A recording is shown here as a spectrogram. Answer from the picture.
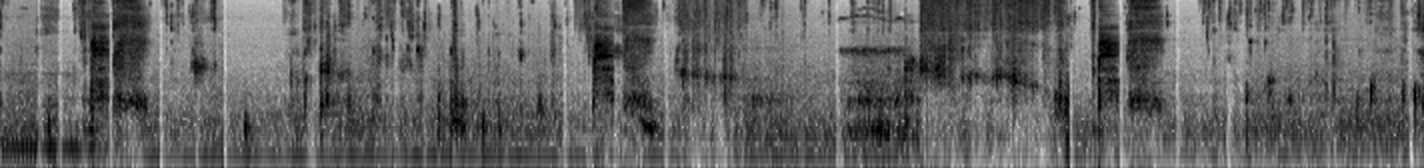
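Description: Close-miked mouth sounds of biting and crunching wrapped snack bars, including a Bourbon Elise white-cream wafer stick, with plastic packaging crinkling. The sound comes as a series of separate sharp crunches and crackles, with one longer rustling crinkle about two-thirds of the way through.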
